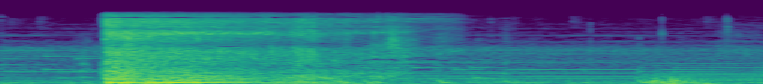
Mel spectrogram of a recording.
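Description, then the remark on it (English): A loud, blaring raspberry made with the mouth imitates a fart that wakes a person from deep sleep in the night. It is one sustained burst of about a second and a half that trails off into quieter background noise. “It's the fart that awakens you from your sleep.”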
